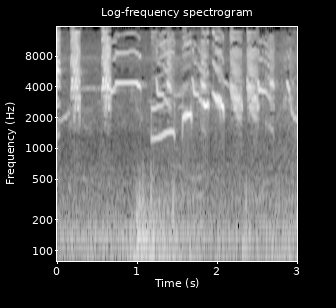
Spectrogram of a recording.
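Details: White-rumped shama singing with tail spread, rough song content; pure level whistles and falling slurs mixed with buzzy chips in quick succession, with a short low thump in the background.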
